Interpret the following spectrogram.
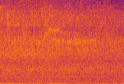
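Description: City street ambience: a steady low rumble and hiss of road traffic, with no single vehicle standing out.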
